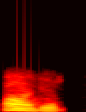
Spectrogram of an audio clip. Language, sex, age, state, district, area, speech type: Nepali, female, 45-60, West Bengal, Darjeeling, rural, conversation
